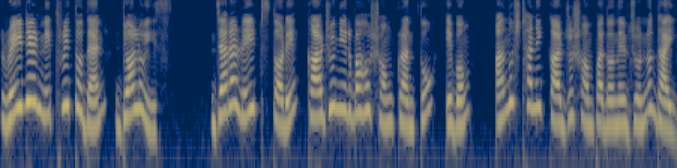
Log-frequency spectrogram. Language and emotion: Bengali, neutral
